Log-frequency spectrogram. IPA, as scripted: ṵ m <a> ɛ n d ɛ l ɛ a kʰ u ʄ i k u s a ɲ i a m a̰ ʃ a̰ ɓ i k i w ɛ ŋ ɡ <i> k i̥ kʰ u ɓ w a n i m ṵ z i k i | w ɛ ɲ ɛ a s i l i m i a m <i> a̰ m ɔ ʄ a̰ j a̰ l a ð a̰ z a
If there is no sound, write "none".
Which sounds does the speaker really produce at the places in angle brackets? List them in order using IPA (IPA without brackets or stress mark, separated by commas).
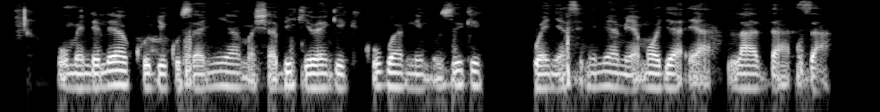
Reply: ɛ, i, i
